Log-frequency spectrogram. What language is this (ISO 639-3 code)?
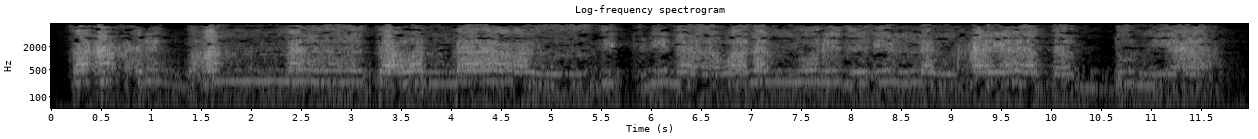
ara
